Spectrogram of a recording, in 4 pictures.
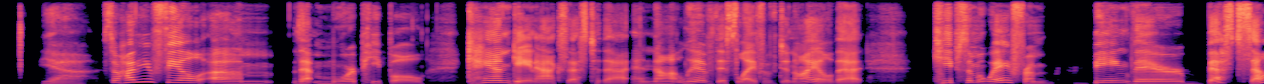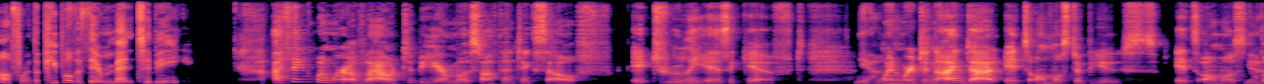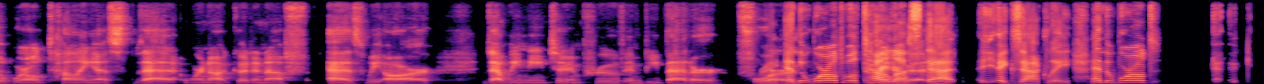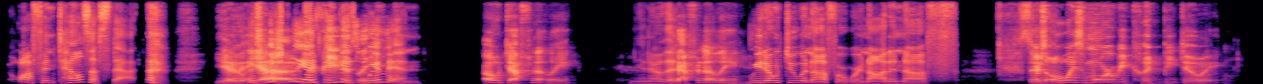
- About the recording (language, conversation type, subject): English, unstructured, How do the stories we tell ourselves shape the choices we make in life?
- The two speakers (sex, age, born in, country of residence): female, 50-54, United States, United States; female, 55-59, United States, United States
- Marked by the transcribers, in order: tapping; stressed: "can"; scoff; other background noise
